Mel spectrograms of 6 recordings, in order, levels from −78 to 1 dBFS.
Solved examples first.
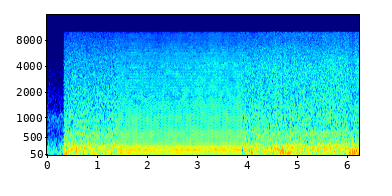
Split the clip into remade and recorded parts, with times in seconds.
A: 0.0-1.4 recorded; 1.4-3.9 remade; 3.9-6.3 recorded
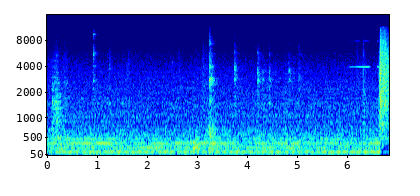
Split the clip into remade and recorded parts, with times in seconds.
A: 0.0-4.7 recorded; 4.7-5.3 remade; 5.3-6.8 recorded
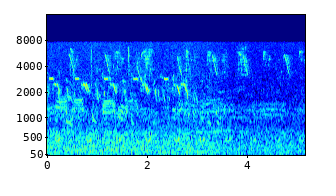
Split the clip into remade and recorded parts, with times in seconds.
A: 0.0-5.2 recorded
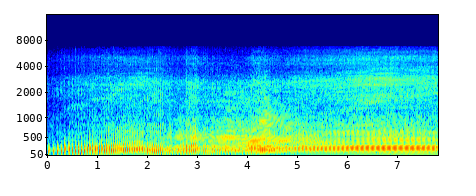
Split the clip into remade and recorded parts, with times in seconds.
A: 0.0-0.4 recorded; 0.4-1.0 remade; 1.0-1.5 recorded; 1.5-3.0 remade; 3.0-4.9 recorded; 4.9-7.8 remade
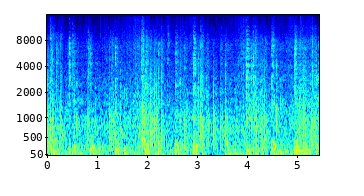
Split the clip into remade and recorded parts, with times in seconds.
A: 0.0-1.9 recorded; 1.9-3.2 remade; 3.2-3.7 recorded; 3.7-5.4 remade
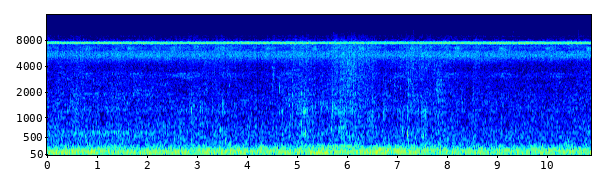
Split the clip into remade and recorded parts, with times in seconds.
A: 0.0-7.5 recorded; 7.5-8.5 remade; 8.5-9.2 recorded; 9.2-10.2 remade; 10.2-10.9 recorded

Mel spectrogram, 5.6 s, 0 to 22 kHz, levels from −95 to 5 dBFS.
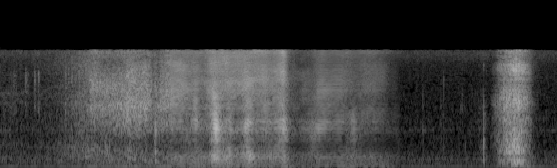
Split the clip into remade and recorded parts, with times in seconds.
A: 0.0-1.7 recorded; 1.7-4.0 remade; 4.0-5.6 recorded

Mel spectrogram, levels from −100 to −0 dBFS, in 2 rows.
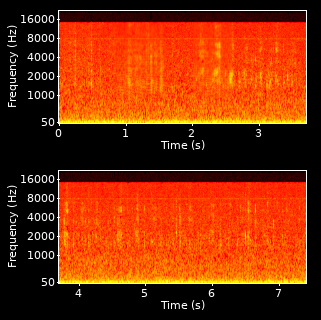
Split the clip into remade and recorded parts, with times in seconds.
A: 0.0-0.8 recorded; 0.8-1.6 remade; 1.6-2.0 recorded; 2.0-2.6 remade; 2.6-7.4 recorded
